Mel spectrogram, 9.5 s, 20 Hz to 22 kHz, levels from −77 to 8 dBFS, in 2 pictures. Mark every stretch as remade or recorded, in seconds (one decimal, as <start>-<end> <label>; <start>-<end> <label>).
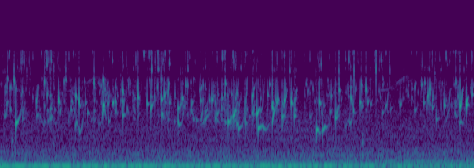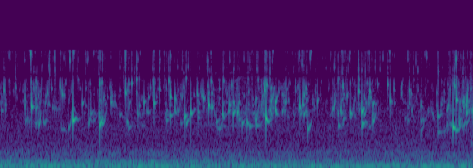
0.0-9.5 recorded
